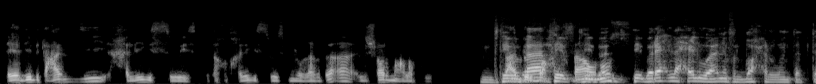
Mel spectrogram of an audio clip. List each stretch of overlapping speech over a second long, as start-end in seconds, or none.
5.0-6.3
